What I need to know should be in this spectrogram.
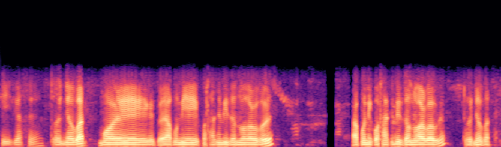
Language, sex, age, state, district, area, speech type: Assamese, male, 45-60, Assam, Charaideo, rural, conversation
